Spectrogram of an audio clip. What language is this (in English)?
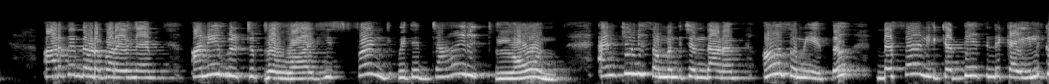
Malayalam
